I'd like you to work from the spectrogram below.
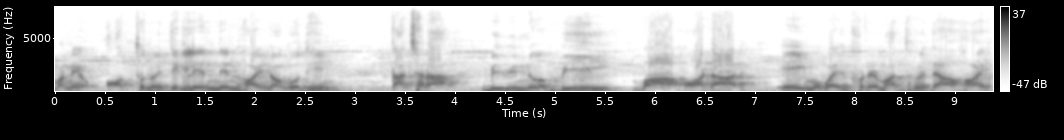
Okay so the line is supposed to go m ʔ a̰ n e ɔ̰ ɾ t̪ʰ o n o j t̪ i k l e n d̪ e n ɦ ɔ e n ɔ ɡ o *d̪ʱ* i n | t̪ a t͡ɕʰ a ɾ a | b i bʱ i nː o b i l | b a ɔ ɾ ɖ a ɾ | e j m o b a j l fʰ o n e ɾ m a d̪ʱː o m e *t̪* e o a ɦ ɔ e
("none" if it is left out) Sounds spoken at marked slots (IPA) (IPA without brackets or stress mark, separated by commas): d̪ʱ, d̪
